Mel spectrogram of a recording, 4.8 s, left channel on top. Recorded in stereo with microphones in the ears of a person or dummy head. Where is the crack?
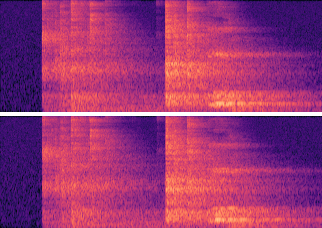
55° left (ahead or behind), 1.7 m.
